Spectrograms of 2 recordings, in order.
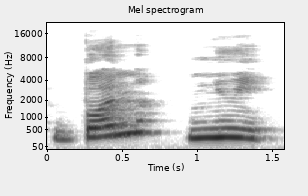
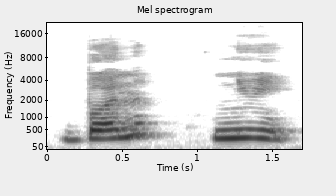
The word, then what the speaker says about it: bonne nuit: To wish someone good night, say bonne nuit. Bonne nuit. And remember, the final T is silent because in French, most final consonants are silent.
